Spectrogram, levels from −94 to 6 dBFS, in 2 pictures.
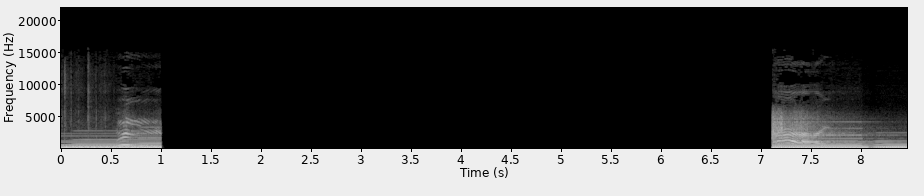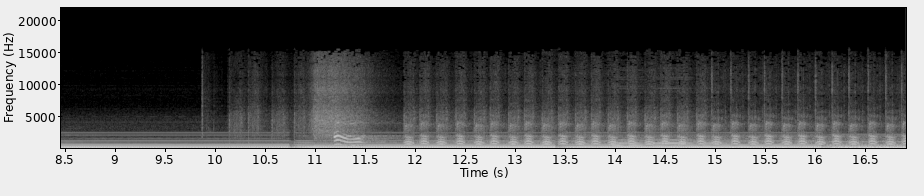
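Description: An audio dropout to silence runs from 1.01 to 7.12 s, about 6.1 s of silence with no room tone, unlike a fade or noise-gated pause, likely from lost input.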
